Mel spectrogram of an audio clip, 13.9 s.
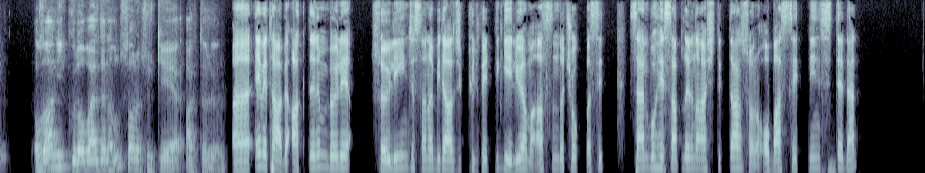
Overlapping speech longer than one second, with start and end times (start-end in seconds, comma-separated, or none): none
